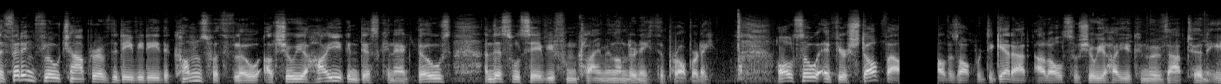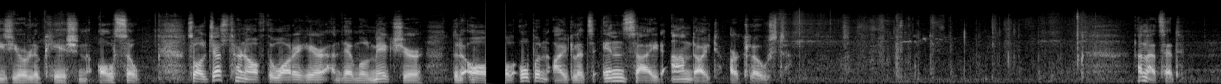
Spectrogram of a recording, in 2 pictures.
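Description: At 8.99 s the sound cuts out mid-flow and stays silent for about 0.39 s, until 9.38 s, then picks up again. A second, shorter gap of about 0.2 s runs from 17.06 s to 17.27 s. Both are playback stalls: the player was likely starved of data or had its output thread held up, so nothing reached the output until it recovered.

Right after each gap the audio sounds hurried but keeps its normal pitch. From 9.38 s to 12.00 s it runs about 1.15 times normal speed, and from 17.27 s to 19.29 s about 1.1 times. This is time-compressed catch-up. To clear the backlog built up during the stall, the player drops small slices of audio and cross-fades the joins.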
